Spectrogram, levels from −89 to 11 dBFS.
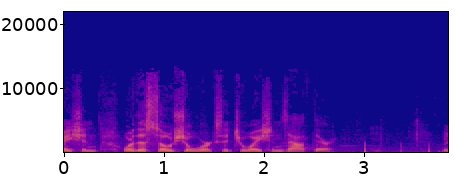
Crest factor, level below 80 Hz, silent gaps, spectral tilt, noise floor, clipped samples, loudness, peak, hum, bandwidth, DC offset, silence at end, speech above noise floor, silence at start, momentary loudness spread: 18 dB; -68 dBFS; none; -3.5 dB/octave; -63 dBFS; under 0.1%; -36 LUFS; -20 dBFS; none; 13 kHz; under 0.1%; 0 s; 27 dB; 0 s; 23 LU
